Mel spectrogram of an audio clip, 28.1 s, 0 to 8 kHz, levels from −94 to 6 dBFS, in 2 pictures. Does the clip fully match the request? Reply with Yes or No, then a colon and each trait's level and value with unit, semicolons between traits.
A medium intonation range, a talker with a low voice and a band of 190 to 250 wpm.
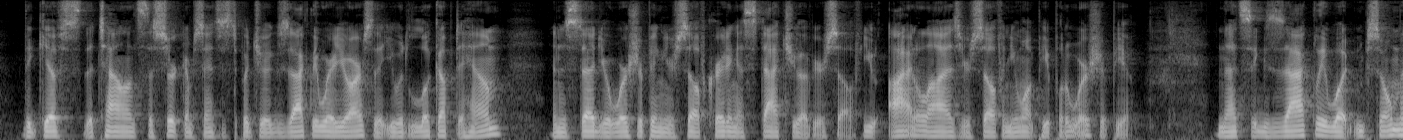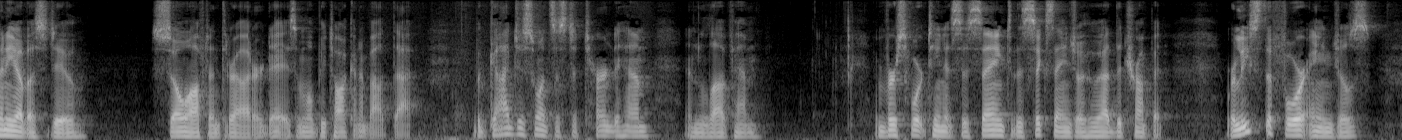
No: narrow, 2.3 semitones; very low, 95 Hz; average, 195 wpm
